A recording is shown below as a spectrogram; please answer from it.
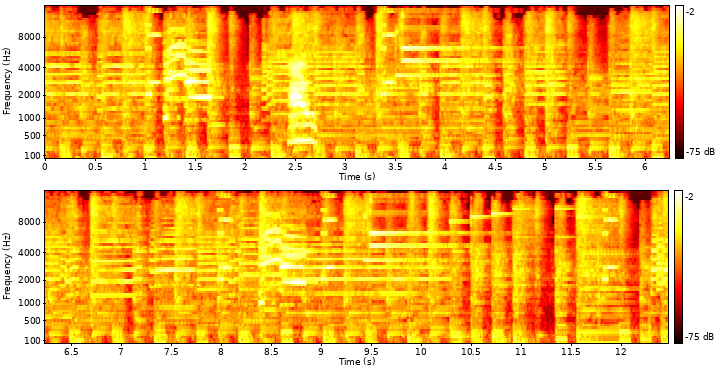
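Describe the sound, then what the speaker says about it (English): A cat named Lola meowing, a short rising meow standing out briefly over busy background music from a Pokémon Ultra Sun game. "Meow to you too."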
